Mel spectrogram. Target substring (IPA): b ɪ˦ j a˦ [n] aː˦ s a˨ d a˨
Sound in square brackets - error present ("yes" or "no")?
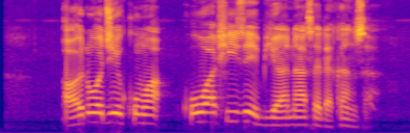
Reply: no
